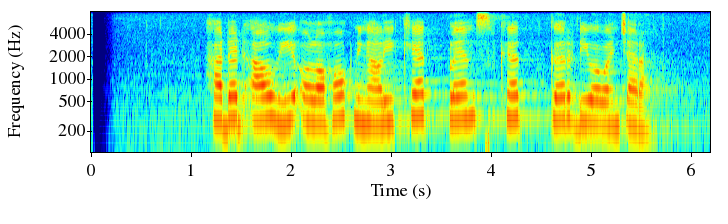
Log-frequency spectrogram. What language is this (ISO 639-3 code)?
sun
